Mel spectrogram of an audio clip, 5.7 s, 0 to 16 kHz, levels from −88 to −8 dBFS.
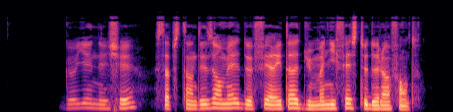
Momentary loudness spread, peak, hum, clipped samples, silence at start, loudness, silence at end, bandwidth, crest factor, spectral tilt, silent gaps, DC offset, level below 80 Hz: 12 LU; -4 dBFS; none; under 0.1%; 0.85 s; -21 LUFS; 0.45 s; 9.6 kHz; 18 dB; -5 dB/octave; none; under 0.1%; -60 dBFS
